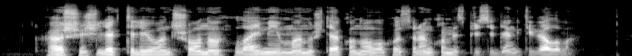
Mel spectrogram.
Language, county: Lithuanian, Kaunas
